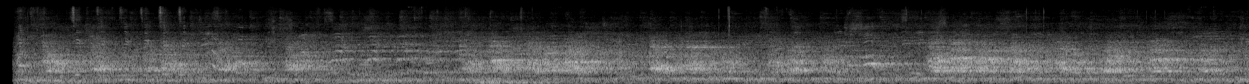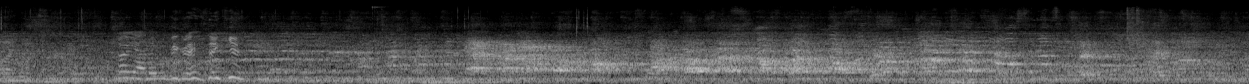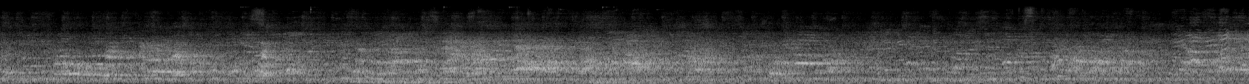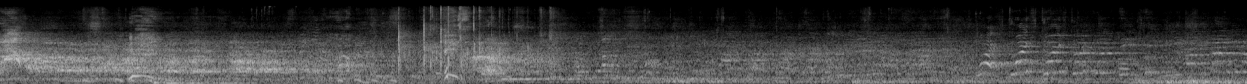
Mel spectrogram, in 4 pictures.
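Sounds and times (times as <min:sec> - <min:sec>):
human voices: 0:34.9 - 0:47.0.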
